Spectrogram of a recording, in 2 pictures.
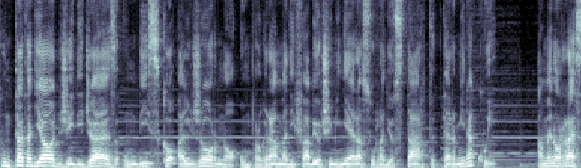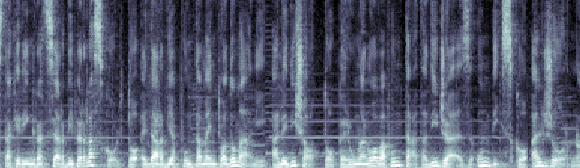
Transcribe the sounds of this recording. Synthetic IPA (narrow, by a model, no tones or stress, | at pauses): punt̪aːt̪ad̪iɔd͡ʒːid̪id͡ʒɛzund̪iskoʔald͡ʒornoumpɾoɡɾamːad̪ifaːbjot͡ʃiminjɛːɾasurad̪jost̪art̪t̪ːɛrminakːwḭ | amːenorːɛst̪ak̟erːiŋɡɾat̪sːjarviperlasko̰lt̪oʔed̪ːarviapːunt̪ament̪oad̪ːoma̰ːnialːed̪it͡ʃɔ̰t̪ːopeɾunanwɔːvapunt̪a̰ːt̪ad̪id͡ʒɛ̰zund̪iskoʔald͡ʒo̰rno̰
